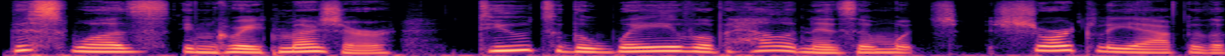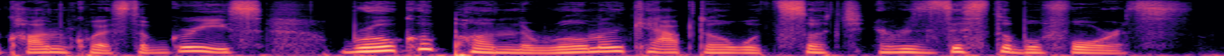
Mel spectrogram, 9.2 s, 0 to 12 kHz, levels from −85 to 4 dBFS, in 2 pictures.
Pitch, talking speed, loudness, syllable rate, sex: 170 Hz, 175 wpm, -18 LUFS, 5.4 syllables/s, female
